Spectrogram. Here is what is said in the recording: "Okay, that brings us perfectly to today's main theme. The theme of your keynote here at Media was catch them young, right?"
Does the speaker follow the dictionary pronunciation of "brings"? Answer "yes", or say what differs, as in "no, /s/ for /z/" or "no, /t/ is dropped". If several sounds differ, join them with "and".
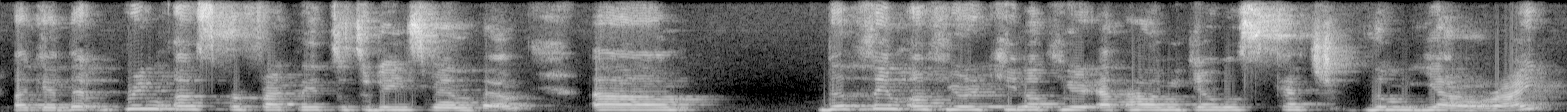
no, /z/ is dropped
